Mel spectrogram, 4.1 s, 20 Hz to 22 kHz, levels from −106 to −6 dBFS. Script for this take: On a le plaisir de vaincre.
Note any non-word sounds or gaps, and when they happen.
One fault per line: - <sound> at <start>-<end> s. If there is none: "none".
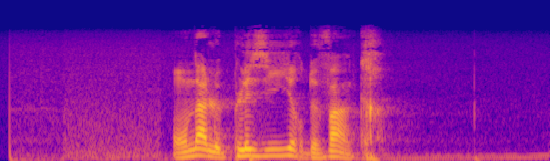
none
